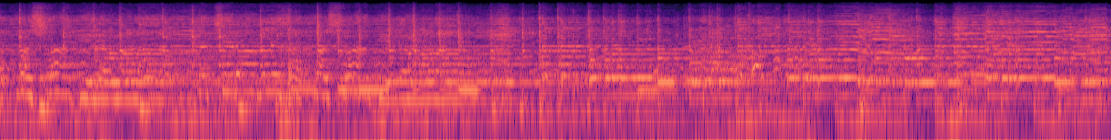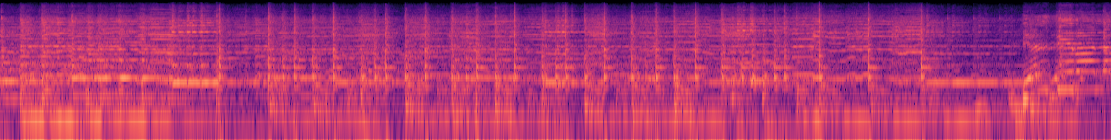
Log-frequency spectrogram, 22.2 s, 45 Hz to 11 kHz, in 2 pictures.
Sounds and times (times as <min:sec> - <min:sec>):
Middle Eastern music: 0:00.0 - 0:22.2
Tabla: 0:00.0 - 0:22.2.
